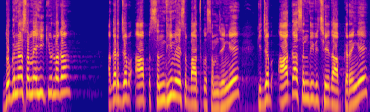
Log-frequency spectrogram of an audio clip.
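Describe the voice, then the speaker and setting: Guy teaching hindi grammar, keeps asking the class stuff, high voice, lots of reverb. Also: darkish tone. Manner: drills students with repeated questions, stretches sounds to demonstrate. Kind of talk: online exam-prep lesson.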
